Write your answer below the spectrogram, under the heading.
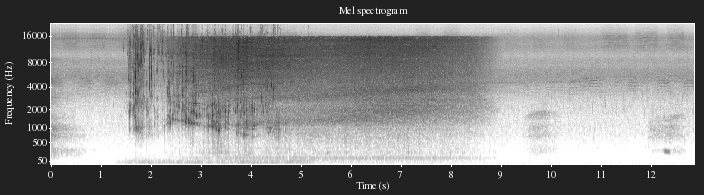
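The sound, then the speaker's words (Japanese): Liquid poured right beside the listener's ear starts abruptly as a steady splashing hiss, runs for about seven seconds, then trails off. Soft voice sounds follow in the quiet afterward. “じゃあちょっと後ろに失礼して、先輩の耳元でこれは注いであげますね。”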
